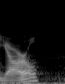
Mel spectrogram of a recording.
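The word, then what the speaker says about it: Jarl: So, I found Storevald, the frost giant, Yarl, who will be my commander. He is a it's pronounced jar four and yeah, go ask your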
